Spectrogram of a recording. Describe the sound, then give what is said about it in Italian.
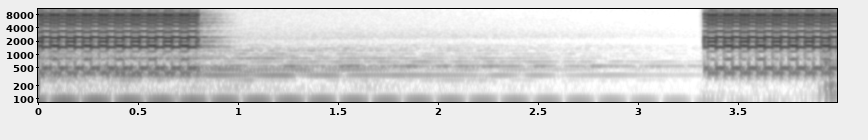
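A telephone in an apartment on Corso Magenta rings loudly in two bursts of bright, rapidly trilling tones, separated by a stretch of low pulsing hum, with no voices present; a woman is calling. “Due ore dopo, uno squillo interrompe l'idillio tra l'Aroico e il D'Alessio.”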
